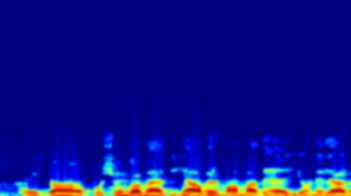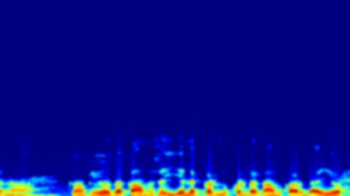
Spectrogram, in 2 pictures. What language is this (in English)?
Punjabi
